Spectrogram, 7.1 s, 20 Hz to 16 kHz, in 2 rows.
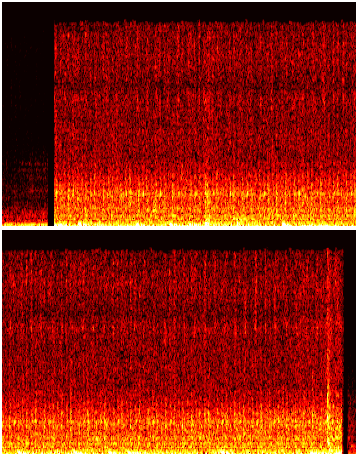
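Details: Mazda Protege5 that shakes, sputters and keeps shutting off has a rough, uneven idle with irregular low thumps and stumbles. This is an ignition misfire from ignition coils arcing, with their insulation worn down.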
